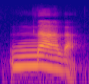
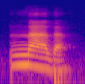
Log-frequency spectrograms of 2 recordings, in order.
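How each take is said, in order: The two takes are said the same way.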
